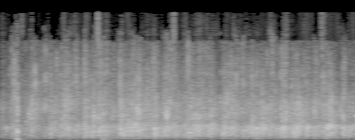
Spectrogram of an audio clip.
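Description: An audience at a Vega rocket launch event applauds the Colleferro team, a sustained, fairly full round of clapping with a couple of sharp thumps near the start.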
